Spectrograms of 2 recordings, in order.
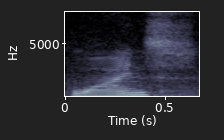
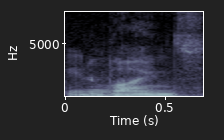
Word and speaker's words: vines: it's all of wines, Vines, yeah. Yeah. Uh-huh. Sure. I mispronounce things, but it's Yeah, well, W's and V's in your language is different.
